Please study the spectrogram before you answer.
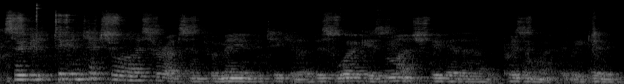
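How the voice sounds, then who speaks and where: A soft-spoken man giving an earnest, halting public talk, often pausing. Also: medium pitch, a little hiss or hum. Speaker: speaker at a gathering. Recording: very echoey, distant, faint ambience.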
